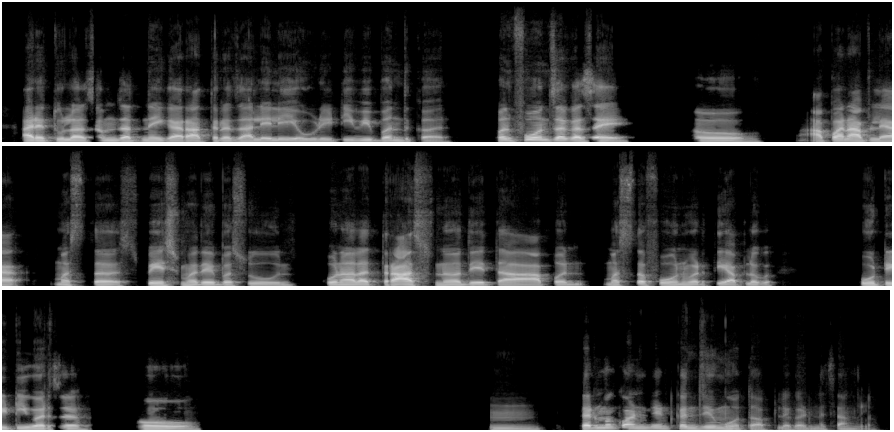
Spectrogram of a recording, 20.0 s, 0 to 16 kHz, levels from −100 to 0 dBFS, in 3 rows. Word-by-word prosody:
"अरे 115 +1 +7
तुला 120 0 +4
समजत 120 +4 0
नाही 120 -2 -1
का? 110 -1 +4
रात्र 110 +2 +1
झालेली 105 0 -1
एवढी 100 +1 -3
टीव्ही 105 +2 -3
बंद 120 +3 -1
कर." 90 -1 -5 0.4
पण 150 +2 +2
फोनचं 170 -3 +5
कसं - - +5
आहे - - +4 0.6
हो, 110 -2 -1 0.4
आपण 140 -1 +2
आपल्या 125 -1 +3 0.3
मस्त 115 +1 -3 0.2
स्पेसमध्ये 120 -2 0
बसून 105 -1 -4 0.3
कोणाला 115 +1 +4
त्रास 115 0 +5
न 120 -1 0
देता 105 -1 0 0.2
आपण 110 +2 -3 0.2
मस्त 135 +1 -3
फोनवरती 120 -2 -2
आपलं 110 +1 -1
को 105 - -8 0.8
ओ-टी-टीवरचं 120 -1 +1 0.5
हो. 115 -5 +1 2.2
हं. 110 -2 -10 0.3
तर 140 +1 +6
मग 165 0 -1
कंटेंट 160 -1 -2
कन्झ्युम 145 -1 -2
होतं 95 -6 -6
आपल्याकडनं 85 +1 -11
चांगलं. 95 +1 -13
115 Hz, 120 wpm, -25 LUFS, 105-125 Hz, 2.2 s, अरे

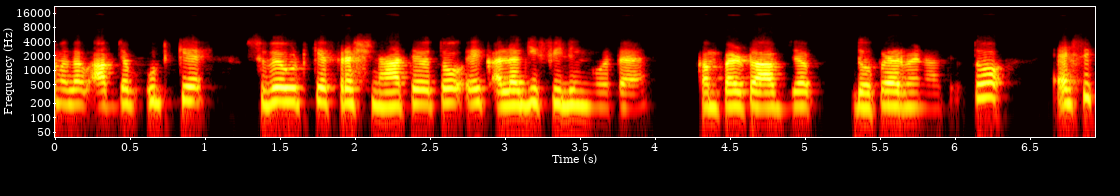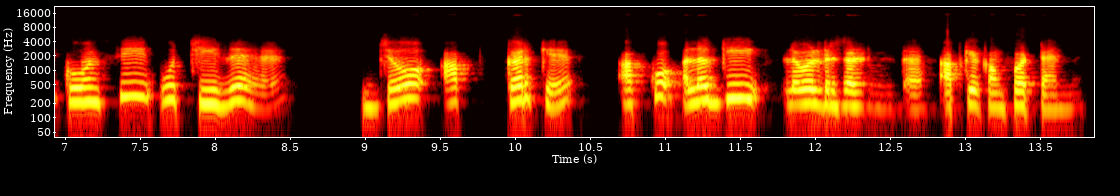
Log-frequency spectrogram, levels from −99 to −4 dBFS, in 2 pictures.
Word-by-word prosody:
मतलब 195 0 -1
आप 185 +1 +5
जब 200 -2 -3
उठ 215 -2 -5
के 225 - +3 0.4
सुबह 205 +3 +3
उठ 215 0 -3
के 215 - +2
फ्रेश 205 0 +4
नहाते 180 +3 +4
हो, 195 - 0
तो 205 +2 -2
एक 205 - -4
अलग 185 +2 +4
ही 210 - -2
फीलिंग 185 -2 -4
होता 170 -1 -4
है, 160 - -9 0.4
कंपेयर 170 +1 +4
टू 175 - +3
आप 170 0 +8
जब 175 0 -1 0.3
दोपहर 175 +1 +2
में 170 0 -2
नहाते। 160 -1 -17
तो 270 +1 +1 0.4
ऐसी 270 - -4 0.2
कौन-सी 220 +7 -1
वो 240 - -1 0.2
चीज़ें 200 +2 0 0.2
हैं, - - -12 0.6
जो 200 +10 0 0.2
आप 215 +1 0 0.2
करके 235 +3 +2 0.4
आपको 280 - 0 0.2
अलग 225 +2 +2
ही 260 0 +2 0.3
लेवल 200 +1 +5
रिजल्ट 180 -2 +3
मिलता 155 -1 -9
है, 150 - -5
आपके 170 +3 +3
कम्फर्ट 175 +1 +1
टाइम? 155 -1 -6
190 Hz, 190 wpm, -24 LUFS, 170-215 Hz, 0.6 s, आप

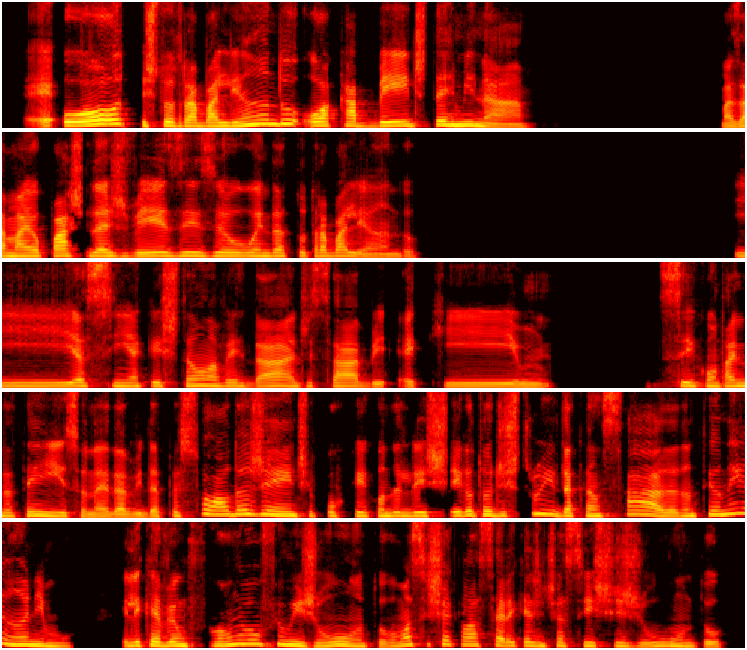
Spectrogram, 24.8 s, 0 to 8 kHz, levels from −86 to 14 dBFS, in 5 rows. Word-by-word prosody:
Eh, - - -1
ou 255 +7 +10
estou 215 +1 +2
trabalhando 200 +10 +3
ou 225 - +4
acabei 220 -1 +4
de 210 +1 -6
terminar. 220 - +2 1.3
Mas 160 +1 -3
a 175 - +2
maior 185 +1 +2
parte 205 +2 +2
das 190 -2 +1
vezes 190 +3 -1
eu 185 -1 0
ainda 190 0 -2
tô 190 -1 -9
trabalhando. 175 - -5 2.1
E, 175 +1 -4
assim, 185 -1 -4
a 180 - -4
questão, 190 +3 -5
na 200 - -1
verdade, 175 0 -3
sabe, 175 -5 -3
é 155 - -7
que 165 -2 -6 0.7
sem 195 -2 -3
contar 180 -1 -4
ainda 190 0 -2
tem 225 +4 -1
isso, 175 -1 -5
né, 160 0 -3
da 155 -1 -1
vida 160 +2 -4
pessoal 255 - -2
da 275 +3 0
gente, 230 -6 0
porque 200 0 -5
quando 195 +1 -2
ele 200 0 +1
chega, 215 +3 -2
eu 240 - +1
tô 240 - +1
destruída, 220 +1 -2
cansada, 205 -1 -1
não 195 +2 -2
tenho 255 +5 -3
nem 315 +5 -1
ânimo. 225 - 0 0.3
Ele 210 +2 0
quer 225 0 +3
ver 220 +1 +1
um 220 - +3
fil 220 +1 -17
"vamos 225 +5 0
ver - - -1
um 290 - -1
filme 245 -3 +1
junto, 195 -2 -2
vamos 190 +8 -2
assistir 245 +1 -6
aquela 240 -2 -4
série 215 -3 -2
que 215 - -4
a - - -1
gente 200 +1 -5
assiste 200 -1 -6
junto". 170 -3 -5
195 Hz, 165 wpm, -22 LUFS, 180-220 Hz, 2.1 s, ou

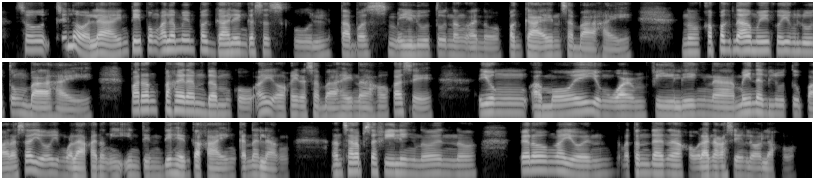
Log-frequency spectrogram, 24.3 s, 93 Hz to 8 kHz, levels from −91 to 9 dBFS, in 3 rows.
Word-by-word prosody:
So, 185 -1 -3
si - - -1
lola 145 - +3
'yong 140 +5 -3
tipong 185 -1 +1
alam 185 +1 +3
mo 195 - -3
'yong 195 -1 -3
'pag 185 - 0
galing 150 0 +1
ka 155 - 0
sa 150 -1 -1
school 115 0 -4
tapos 130 0 +1
may 125 0 -1
luto 130 +1 -6
ng 120 -1 -5 0.2
ano 105 +1 -11
pagkain 125 -1 +1
sa 120 -2 +3
bahay, 100 0 -4 0.5
no'ng 155 +1 -4
kapag 180 +1 -1
naamoy 175 0 +6
ko 170 0 -1
'yong 165 -1 -2
lutong 155 -3 -5
bahay, 105 -3 +1 0.3
parang 185 +1 +2
pakiramdam 165 -7 +2
ko 115 -5 -9
"Ay, 165 -6 -1
okey 120 +2 -2
na 120 - 0
sa - - +1
bahay 110 0 -2
na 110 -2 -3
ako" 120 0 -8
kasi 125 -7 -1 0.4
'yong 150 0 0
amoy, 130 +7 0
'yong 130 -5 -2
warm 120 0 +1
feeling 125 +1 -3
na 115 -2 0
may 145 +3 +4
nagluto 135 -3 -2
para 105 -2 0
sa 185 +11 +3
'yo 145 -6 0
'yong 135 - -8
wala 110 -1 +3
ka 120 - 0
nang 115 -2 -6
iintindihin 120 +2 -3
kakain 110 -3 +1
ka 115 - +1
na 125 - -4
lang, 105 -1 -3 0.5
ang 140 - -2
sarap 165 +1 +6
sa 160 - +5
feeling 145 -3 +4
no'n 135 +2 -4
'no. 130 +1 -7 0.4
Pero 180 +1 +3
ngayon 140 -5 -1
matanda 145 0 +1
na 135 -1 +2
ako 130 - -6
wala 115 - +7
na 120 - +3
kasi 120 +1 0
'yong 115 - -9
lola 110 -1 -4
ko. - - -20
130 Hz, 185 wpm, -24 LUFS, 115-155 Hz, 0.5 s, wala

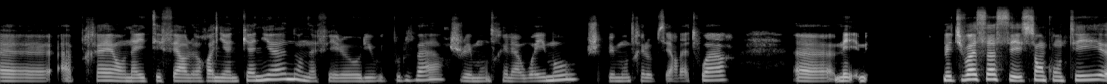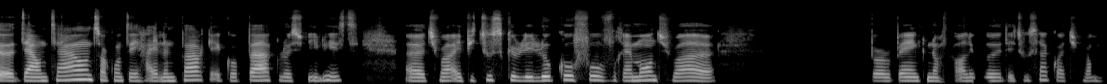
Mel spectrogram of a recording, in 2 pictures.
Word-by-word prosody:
heu, 160 -2 -3
après 180 -1 -1
on 160 -2 -2
a 155 - +2
été 155 +2 -1
faire 160 -1 0
le 155 - -6
Runyon 155 -1 -2
Canyon, 225 +6 +2
on 190 -5 -2
a 155 - -8
fait 155 -1 -6
le 150 - -5
Hollywood 155 +1 -6
Boulevard, 180 - -5
je - - +1
lui 155 - -3
ai - - -6
montré 150 +2 -7
la 145 -1 -5
Waymo, 180 +10 -2
je - - +1
lui 155 - -5
ai - - -8
montré 160 +1 -6
l'observatoire. 195 - -2 0.6
Heu, 155 -2 +1
mais 170 0 +6
mais 165 - -1 0.8
mais 195 - +5
tu 200 - +9
vois, 230 +1 +10
ça, 235 +1 +7
c'est 185 -5 +6
sans 200 +2 +8
compter, 200 +4 0
heu, 170 - +4
downtown, 195 +6 +2
sans - - +4
compter 175 -2 -4
Highland 165 0 -3
Park, 200 +2 0
Ecopark, 185 +2 0
Los 165 -1 -6
Feliz, 185 +2 -5 0.6
heu, 165 -1 +1
tu - - +4
vois, 175 0 -1
et - - -2
puis 180 -1 +1
tout 200 +5 0
ce - - +6
que 195 - -3
les 175 -1 -1
locaux 185 +4 -1
font 195 +1 -2
vraiment, 180 +2 -2
tu - - +1
vois, 170 -2 0
heu - - -14 1.6
Burbank, 170 +1 -2
North 160 -1 -6
Hollywood 165 +1 -7
et - - -8
tout - - -7
ça, 205 - -3
quoi, 170 -4 -12
tu - - -2
vois? 160 - -12
170 Hz, 185 wpm, -24 LUFS, 160-195 Hz, 1.6 s, vois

